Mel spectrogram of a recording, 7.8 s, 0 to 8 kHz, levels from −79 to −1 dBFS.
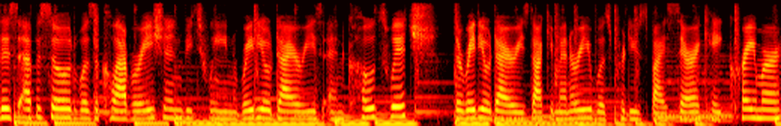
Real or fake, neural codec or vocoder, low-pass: real; none; 7.2 kHz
